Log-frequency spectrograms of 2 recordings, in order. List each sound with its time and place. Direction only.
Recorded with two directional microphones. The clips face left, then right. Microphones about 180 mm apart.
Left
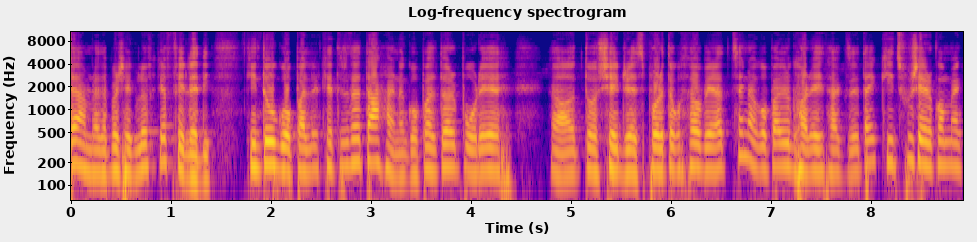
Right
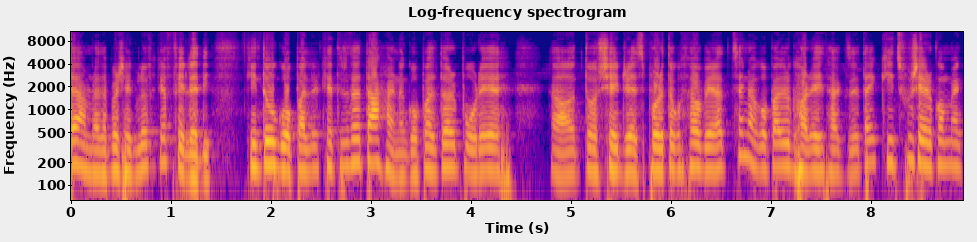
0.0 s speech: 45° left (ahead or behind)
